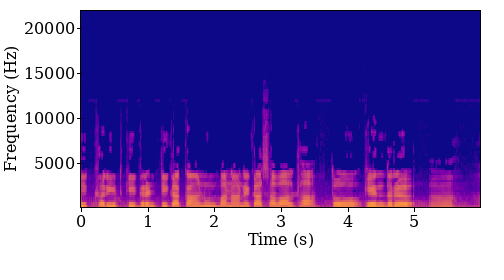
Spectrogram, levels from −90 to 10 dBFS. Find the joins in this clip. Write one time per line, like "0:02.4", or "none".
0:03.6
0:04.2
